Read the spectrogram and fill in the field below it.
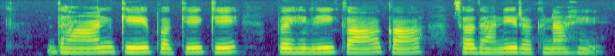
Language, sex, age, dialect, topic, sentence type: Chhattisgarhi, female, 18-24, Central, agriculture, question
